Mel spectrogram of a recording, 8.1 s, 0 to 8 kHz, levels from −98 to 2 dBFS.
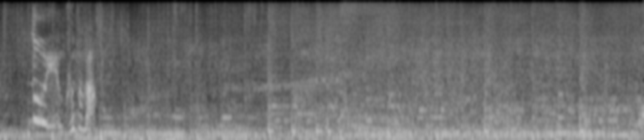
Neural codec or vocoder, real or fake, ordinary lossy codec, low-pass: codec, 16 kHz, 2 kbps, X-Codec, HuBERT features, trained on balanced general audio; fake; none; 7.2 kHz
